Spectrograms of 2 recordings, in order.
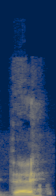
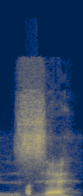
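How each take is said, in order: First: The word begins with a th sound. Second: The word begins with a z sound. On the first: The speaker calls it right. "when you say the" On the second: The speaker calls it wrong. "you pronounce th like a z"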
